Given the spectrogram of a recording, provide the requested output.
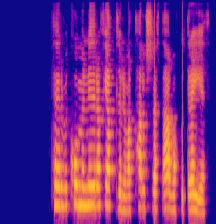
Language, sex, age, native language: Icelandic, female, 40-49, Icelandic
